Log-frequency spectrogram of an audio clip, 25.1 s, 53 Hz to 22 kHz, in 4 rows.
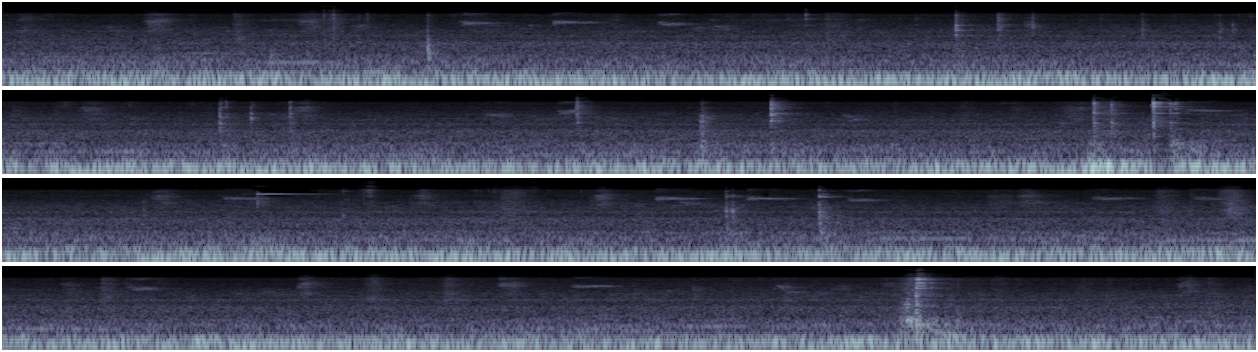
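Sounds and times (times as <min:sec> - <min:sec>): low machinery hum: 0:00.0 - 0:25.0
metal tools clinking: 0:13.8 - 0:14.5, 0:23.3 - 0:23.8.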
